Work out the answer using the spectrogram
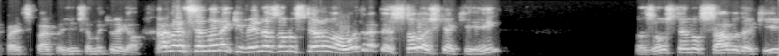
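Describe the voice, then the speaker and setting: A man's voice: a little high, vocal fry. A man with a Brazilian Portuguese accent hosting a casual online chat, hesitant and encouraging, full of filler words. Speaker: host. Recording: muffled lo-fi audio.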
